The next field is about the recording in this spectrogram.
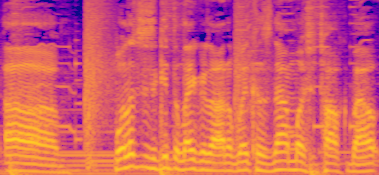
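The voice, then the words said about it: Slightly off voice from a cold. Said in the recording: “I'm getting over a cold. So, you know, my voice is a little off”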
